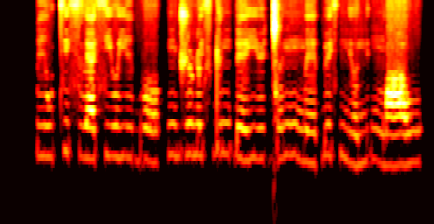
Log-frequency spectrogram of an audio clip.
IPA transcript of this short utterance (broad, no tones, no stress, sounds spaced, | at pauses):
k͡p i w tʲ ø sʲ l æ sʲ j u j i b o | n d͡ʒ y ɳ y sʲ ɖ y n ɗ e j y ɡ͡ǀ ø n ŋ͡m e ɓ y sʲ nʲ o nʲ ɯ ŋ͡m ɑ w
